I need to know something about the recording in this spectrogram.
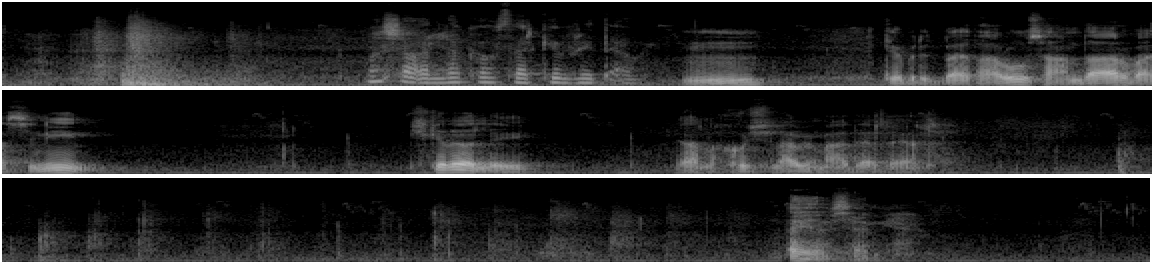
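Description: An older man speaks warmly and close by.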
